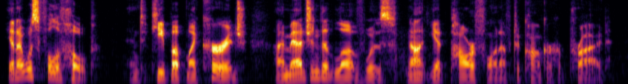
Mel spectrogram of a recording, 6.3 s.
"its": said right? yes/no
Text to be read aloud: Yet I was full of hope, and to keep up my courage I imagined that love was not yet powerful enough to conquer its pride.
no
